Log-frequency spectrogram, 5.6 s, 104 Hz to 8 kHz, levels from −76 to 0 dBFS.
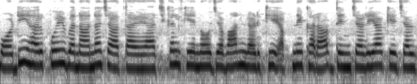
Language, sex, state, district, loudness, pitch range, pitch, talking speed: Hindi, female, Jharkhand, Jamtara, -11 LUFS, 250-275 Hz, 265 Hz, 170 wpm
